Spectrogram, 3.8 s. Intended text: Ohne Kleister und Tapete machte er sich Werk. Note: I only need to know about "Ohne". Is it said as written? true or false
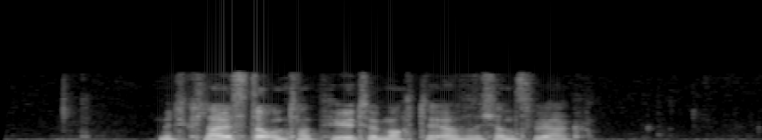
false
